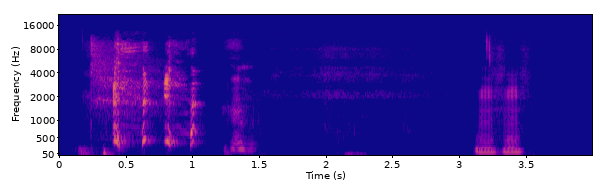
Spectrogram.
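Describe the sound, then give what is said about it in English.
A person coughs several times into their fist: a quick cluster of sharp, harsh bursts, a brief pause with some faint breathy noise, then a final pair of strong coughs. “You coughed into the little fist.”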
